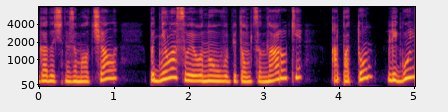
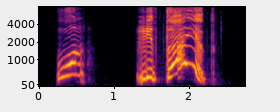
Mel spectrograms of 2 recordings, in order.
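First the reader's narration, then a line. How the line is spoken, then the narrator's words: Yelling little imp. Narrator (Russian): завопил чертенок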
